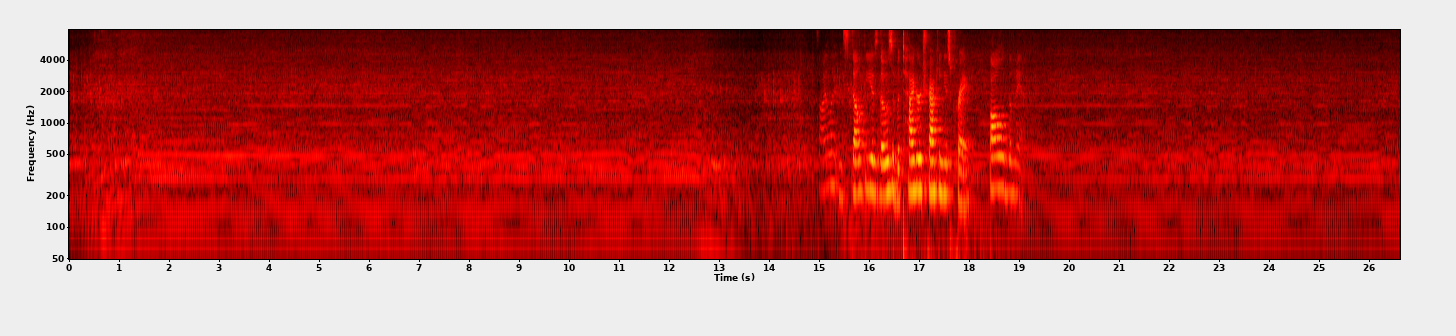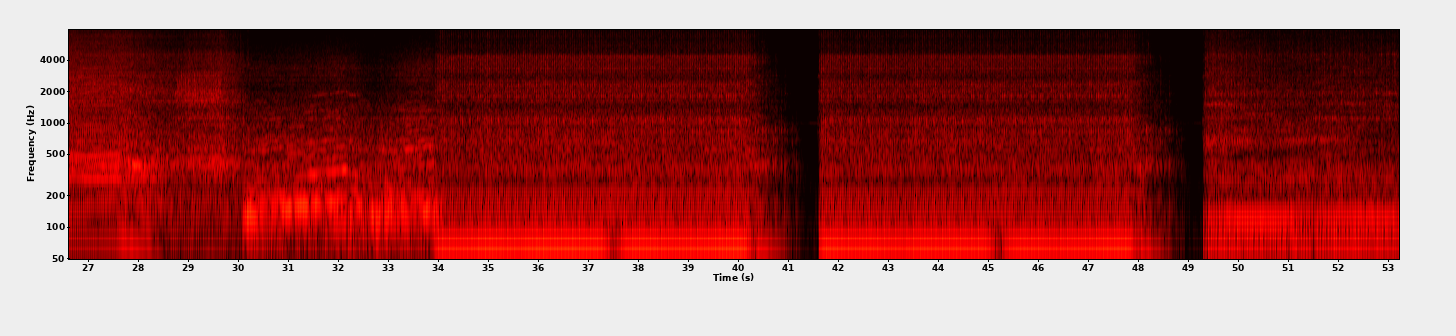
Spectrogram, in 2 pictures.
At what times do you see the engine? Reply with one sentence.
The engine can be heard from 0.0 to 53.1 s.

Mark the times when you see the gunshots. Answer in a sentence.
You can't hear the gunshots here.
